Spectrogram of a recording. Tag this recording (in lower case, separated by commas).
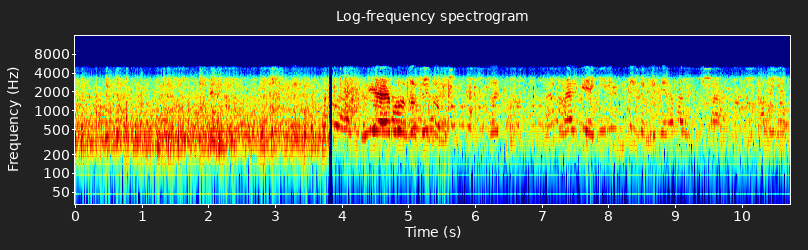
speech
